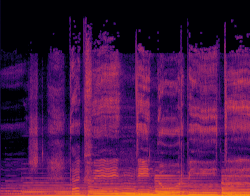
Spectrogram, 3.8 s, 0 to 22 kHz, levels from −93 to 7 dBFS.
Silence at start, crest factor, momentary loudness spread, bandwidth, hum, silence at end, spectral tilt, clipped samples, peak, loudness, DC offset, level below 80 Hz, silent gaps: 0 s; 14 dB; 12 LU; 17.5 kHz; none; 0 s; -6.5 dB/octave; under 0.1%; -6 dBFS; -21 LUFS; under 0.1%; -22 dBFS; none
